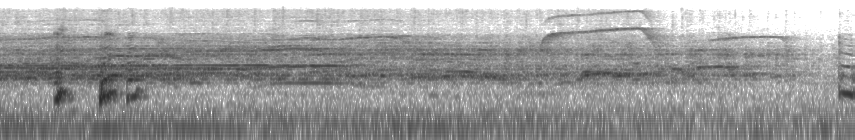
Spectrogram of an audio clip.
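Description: Sound from the stand-up comedy clip being played back: sustained, music-like held tones, with a high sound that rises, holds and falls a little past the middle.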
